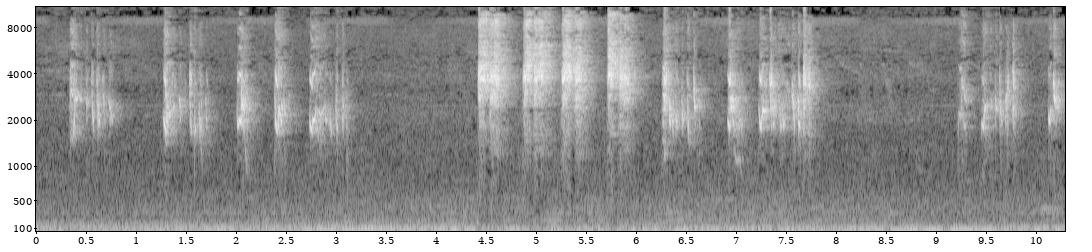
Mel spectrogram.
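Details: Long-tailed shrike singing loudly, recorded to coax mute shrikes into song: harsh, scratchy chattering bursts in quick uneven series, roughly two per second, with a louder dense cluster midway and low background hum throughout.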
